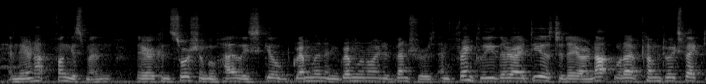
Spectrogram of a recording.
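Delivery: huffily defend, then berate, the gremlins; huffed. A narrator's reading. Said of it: "huffed Otto".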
